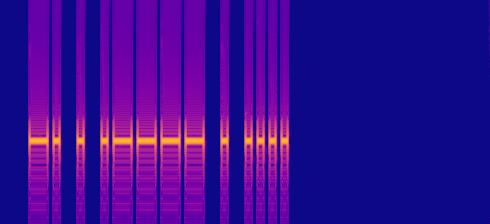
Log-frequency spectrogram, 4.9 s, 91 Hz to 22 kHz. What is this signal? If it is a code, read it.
Morse code, heard as a keyed tone, about 20 wpm, 700 Hz. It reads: NE1EH
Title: USA Call Signs - 5 Characters - 20wpm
